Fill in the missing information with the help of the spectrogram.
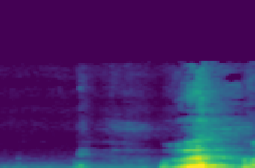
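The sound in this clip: A person clears their throat and coughs, a short, harsh, rasping burst that follows a couple of faint clicks and small throat sounds.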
